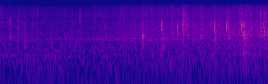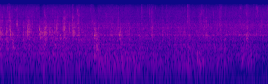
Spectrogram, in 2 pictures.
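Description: Tandem-axle trailer tires rolling slowly over grit and small stones, with many small crackles and pops that thicken from about two seconds in as the tires scrub sideways through a turn.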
